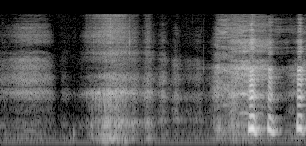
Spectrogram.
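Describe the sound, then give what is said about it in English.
Heavy, ragged panting breaths, several in quick succession, turning louder and wheezier toward the end, with no talking. “Feral breathing.”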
